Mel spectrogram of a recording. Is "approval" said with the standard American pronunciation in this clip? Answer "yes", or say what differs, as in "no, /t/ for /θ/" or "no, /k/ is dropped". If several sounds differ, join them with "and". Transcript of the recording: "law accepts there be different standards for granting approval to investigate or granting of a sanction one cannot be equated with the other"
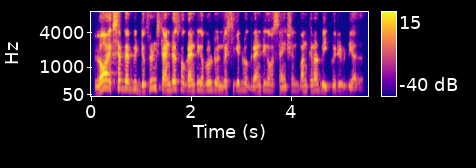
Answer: no, /ɹ/ is dropped and /b/ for /v/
